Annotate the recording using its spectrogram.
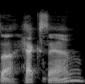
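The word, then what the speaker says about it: Häxan: It's called Hexan. It's spelled Haxan.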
